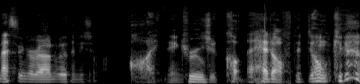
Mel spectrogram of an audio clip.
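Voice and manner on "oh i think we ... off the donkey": put-on half-Australian accent in a thug voice. Acting out a robber proposing a plan: semi-Australian goon voice. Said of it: "semi-Australian goons".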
